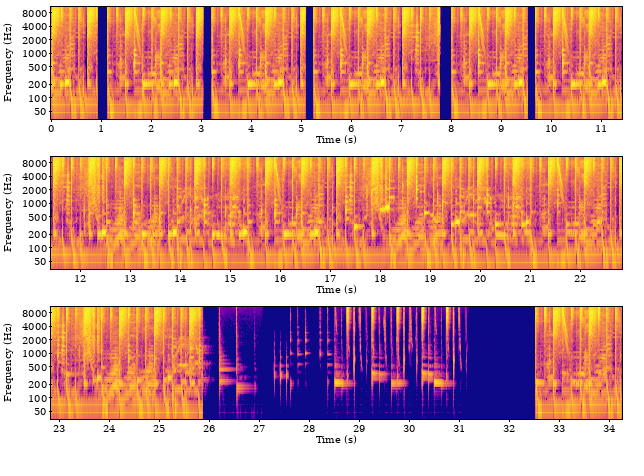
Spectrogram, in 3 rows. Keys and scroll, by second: 4.8 space, 6.9 super+space, 8.2 space, 32.0 space.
